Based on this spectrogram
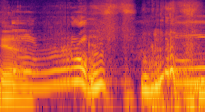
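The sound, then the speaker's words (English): A person's voice imitates the roar of the Cowardly Lion, a loud, wavering growl in two drawn-out bursts separated by a brief break. “No, that was the cowardly lion for sure.”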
